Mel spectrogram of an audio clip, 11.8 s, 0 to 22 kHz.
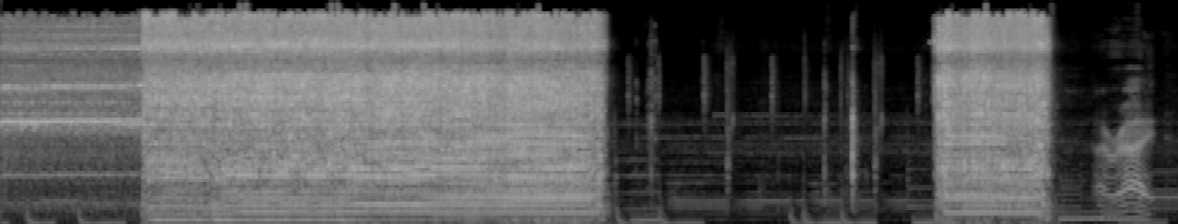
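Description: Power tool whirs loudly in bursts while riv nuts are installed in a Toyota TE72 Corolla, two long runs separated by clicks, taps and quieter handling noises.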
